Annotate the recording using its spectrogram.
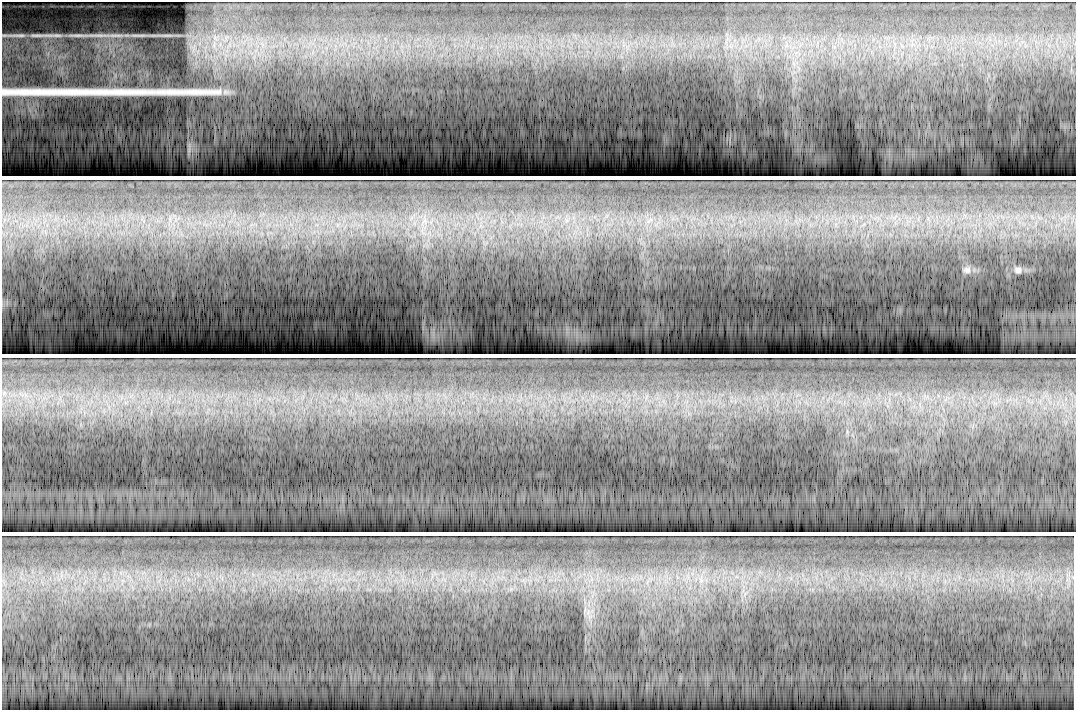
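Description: Water running steadily from a kitchen tap, a hiss that starts a second or so in just as a high beep ends. A steady low hum joins about halfway through.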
